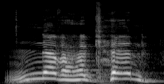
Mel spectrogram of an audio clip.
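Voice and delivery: loud, high, drawn-out shout; angry father's slow shout. A narrator's reading. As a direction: bellow it with finality. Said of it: "shouted Mister T V".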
